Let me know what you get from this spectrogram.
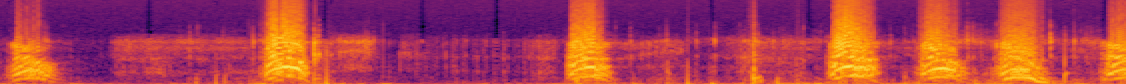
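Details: American Foxhound barking at a wild boar, filmed on a neck-mounted dog camera; loud, harsh barks at irregular intervals, about seven in four seconds, over low rumbling handling noise and a steady faint hum.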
